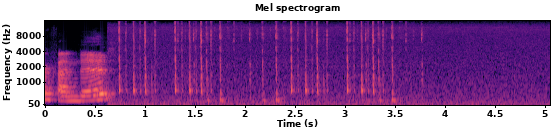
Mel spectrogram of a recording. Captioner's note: keyboard keys clicking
